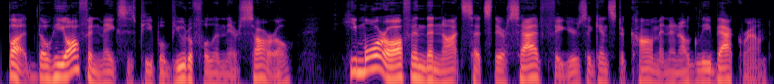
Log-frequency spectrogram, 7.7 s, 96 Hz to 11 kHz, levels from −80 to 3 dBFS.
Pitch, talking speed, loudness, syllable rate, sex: 110 Hz, 200 wpm, -21 LUFS, 5.3 syllables/s, male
